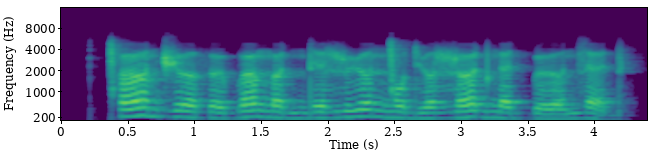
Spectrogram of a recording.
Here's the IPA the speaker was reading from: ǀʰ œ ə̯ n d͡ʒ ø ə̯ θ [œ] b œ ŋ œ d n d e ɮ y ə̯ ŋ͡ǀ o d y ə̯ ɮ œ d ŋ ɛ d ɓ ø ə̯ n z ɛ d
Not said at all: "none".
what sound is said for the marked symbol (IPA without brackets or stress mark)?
ø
